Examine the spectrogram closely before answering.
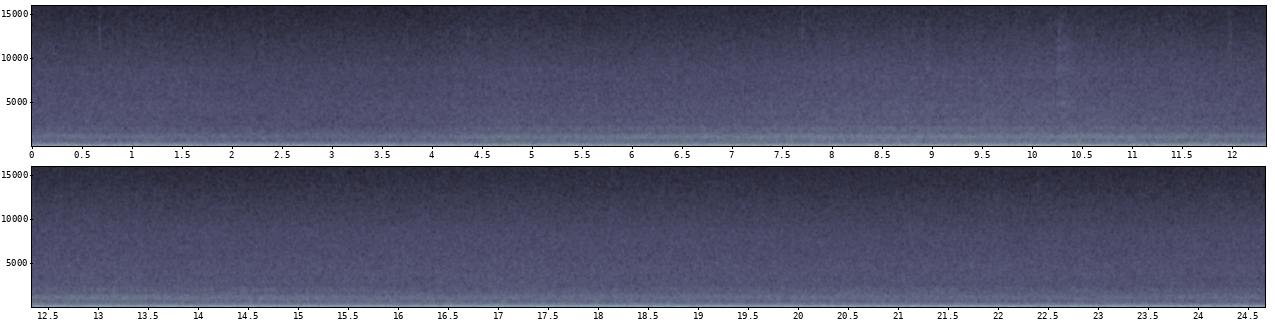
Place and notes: Unnamed Road, Malton, UK - if you go down to the woods ...
If you go down to the woods ... on a BTO one point tawny owl survey ... lavalier mics clipped to sandwich box ... wind through trees ... occasional passing vehicles ... pheasant calls early on ... not much else ...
